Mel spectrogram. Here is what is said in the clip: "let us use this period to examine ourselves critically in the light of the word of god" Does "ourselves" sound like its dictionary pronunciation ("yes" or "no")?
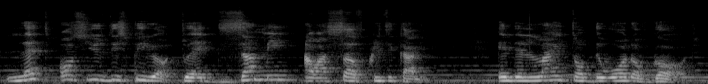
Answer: no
